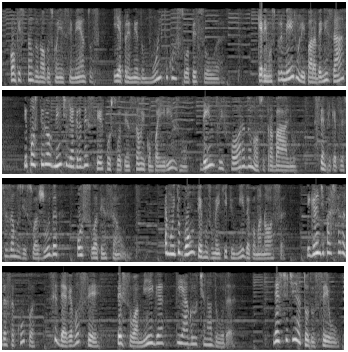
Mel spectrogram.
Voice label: Aniversário Chefe Feminino, Telemensagens Empresarial; Telemensagens 2017

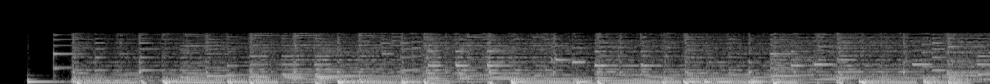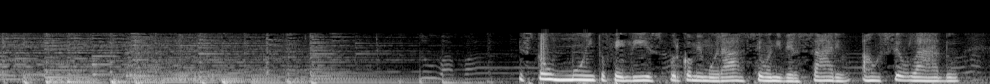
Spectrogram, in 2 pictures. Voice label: ROM. DE CASAL F; Aniversários; ANIVERSARIO romantico; fem

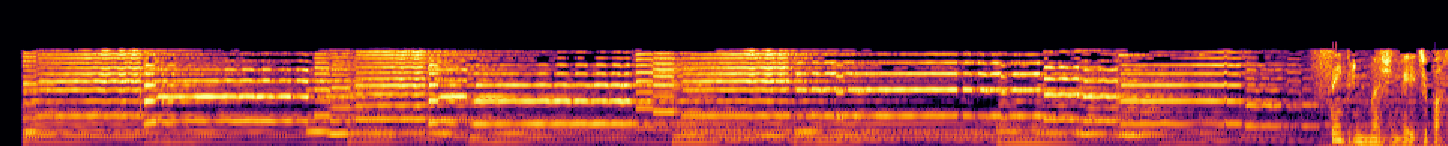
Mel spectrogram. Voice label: Você Venceu Vestibular Masculino, Telemensagens; Parabenização

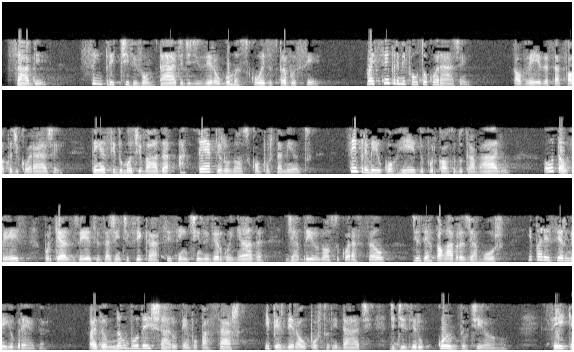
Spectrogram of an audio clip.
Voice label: ROMANTICA(F), Românticas, fem

